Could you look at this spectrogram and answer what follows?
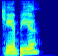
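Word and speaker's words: Campea: I pronounced it wrong for the longest time when I was first introduced to him. – But it is Campia.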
